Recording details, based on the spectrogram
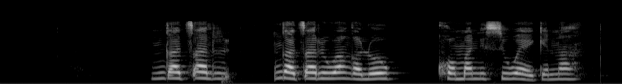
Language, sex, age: Tsonga, female, 21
